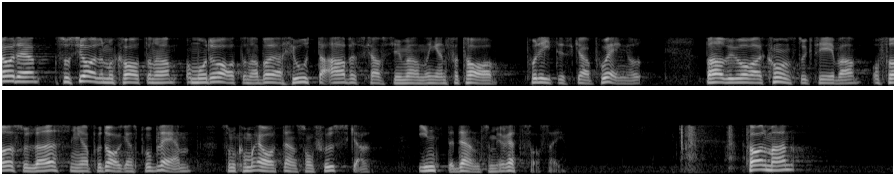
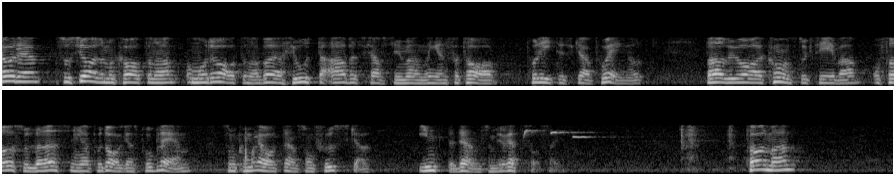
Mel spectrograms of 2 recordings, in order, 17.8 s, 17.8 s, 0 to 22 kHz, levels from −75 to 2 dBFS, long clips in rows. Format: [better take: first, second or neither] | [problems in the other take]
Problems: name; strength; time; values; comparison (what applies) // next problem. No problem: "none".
first | background sound (Chirp, tweet); 20 dB below the speech // room echo; dies away in 0.2 s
